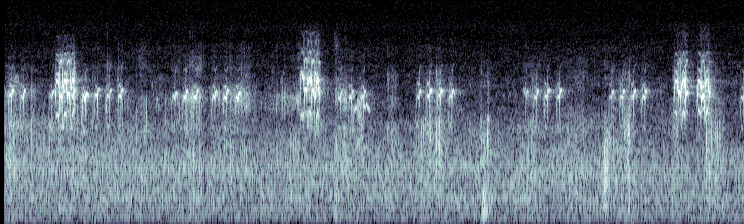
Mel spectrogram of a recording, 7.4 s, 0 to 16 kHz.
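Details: Chestnut-cheeked starling at the Kitafuji training area, Japan, 2 July 2017: bursts of short chirpy notes in quick rattling runs, several overlapping calls with brief louder squeaky notes, steady background hiss.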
